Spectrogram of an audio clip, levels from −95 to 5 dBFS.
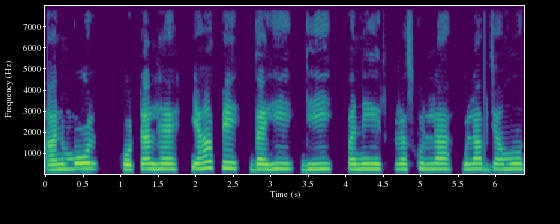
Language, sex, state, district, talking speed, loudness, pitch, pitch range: Hindi, female, Bihar, Lakhisarai, 105 wpm, -15 LUFS, 255 Hz, 250-260 Hz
